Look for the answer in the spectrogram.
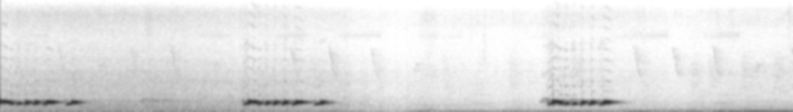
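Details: Zebra dove "crossing" song meant to lure other doves into singing: three rapid bubbling coo phrases, each about a second long and spaced roughly four seconds apart, over a low constant hum.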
